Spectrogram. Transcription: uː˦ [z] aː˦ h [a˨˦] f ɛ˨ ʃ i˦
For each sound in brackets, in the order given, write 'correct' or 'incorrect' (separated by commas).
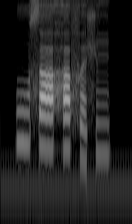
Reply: incorrect, incorrect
